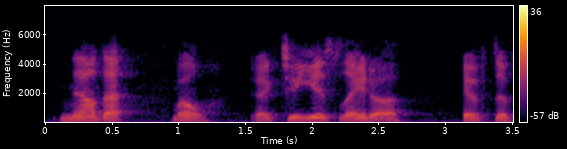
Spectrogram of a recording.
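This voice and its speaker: This man speaks quietly, his pitch fairly high. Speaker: YouTuber. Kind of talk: casual vlog talk to camera.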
